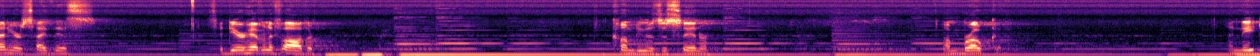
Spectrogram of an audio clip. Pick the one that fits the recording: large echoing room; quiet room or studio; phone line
large echoing room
